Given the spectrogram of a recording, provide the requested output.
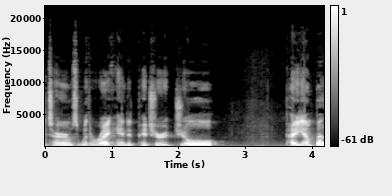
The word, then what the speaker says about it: Payamps: The Braves agreed to terms with right-handed pitcher Joel Payampas. Is that how you say it? Payamps? Come on, man. Payamps.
